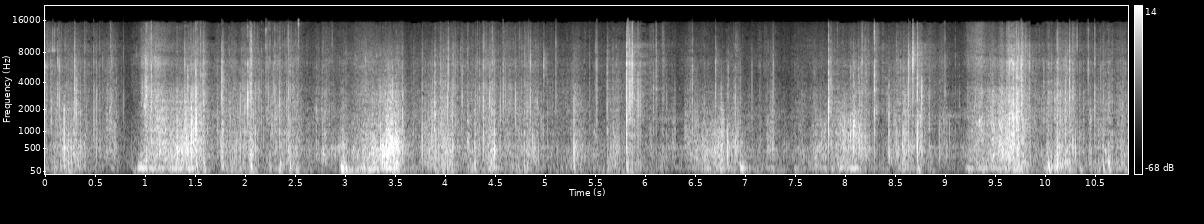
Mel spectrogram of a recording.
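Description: Hands grab, squeeze and crush handfuls from a heap of crumbled white gym chalk (magnesium carbonate) chunks and powder, rubbing their fingers through the pile. Dense, bright crunching and crackling rises in repeated louder swells of crumbling, with faint low rustling between them.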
